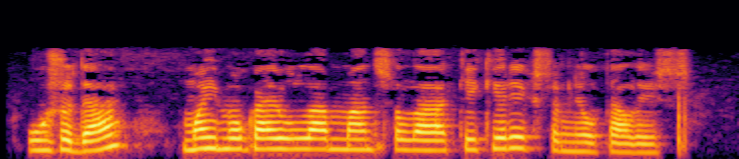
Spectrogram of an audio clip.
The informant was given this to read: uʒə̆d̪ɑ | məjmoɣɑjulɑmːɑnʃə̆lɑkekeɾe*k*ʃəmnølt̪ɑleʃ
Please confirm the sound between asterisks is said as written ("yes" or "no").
yes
